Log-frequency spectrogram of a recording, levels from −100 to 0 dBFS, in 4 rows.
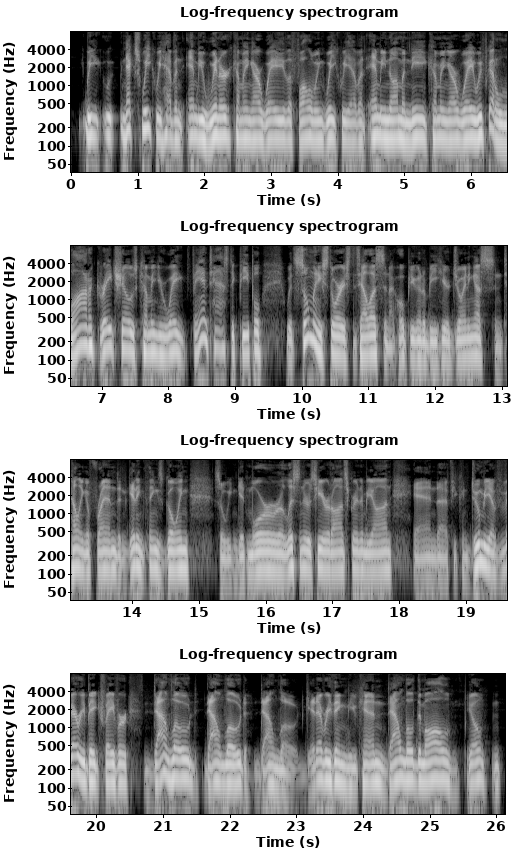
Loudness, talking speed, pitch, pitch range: -24 LUFS, 220 wpm, 125 Hz, 115-140 Hz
